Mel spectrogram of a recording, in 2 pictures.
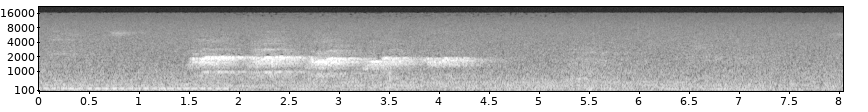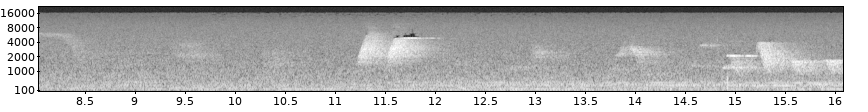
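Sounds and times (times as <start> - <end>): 
lyrebird song with flat whistled notes and brief bursts: 0.1 - 4.6, 8.0 - 8.6, 11.2 - 12.2, 12.8 - 16.0.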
